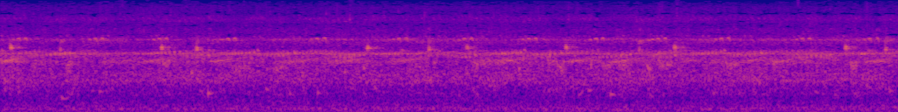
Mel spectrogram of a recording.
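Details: Many frogs call together at a lake, making a steady shrill drone, with brief louder chirps breaking through at uneven intervals.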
